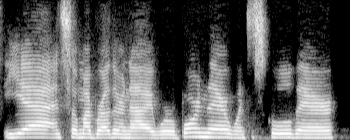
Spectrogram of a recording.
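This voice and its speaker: A woman's voice: mid-range voice, level tone, moderate pace, smooth, no echo, muffled recording. A woman from the Netherlands, a yoga teacher, chatting casually as an interview guest and laughing often.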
